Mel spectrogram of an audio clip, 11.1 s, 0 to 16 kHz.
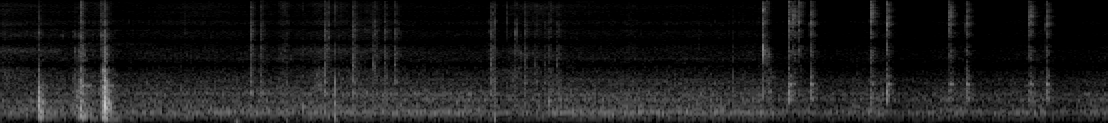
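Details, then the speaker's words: Marantz 4500 receiver at power-on, before repair: the relay clicks sharply about every half second over a faint hum instead of engaging once. "зрозуміло працює реле і воно працює і працює розберемо"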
